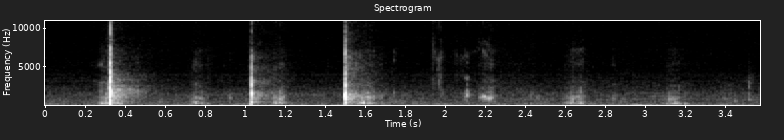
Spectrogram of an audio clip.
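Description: Raw onion and ginger being chewed up close, a few sharp crunchy bites followed by softer mashing, with no talking.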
